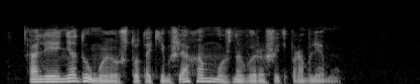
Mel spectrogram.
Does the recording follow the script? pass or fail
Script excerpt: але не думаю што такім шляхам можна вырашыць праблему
pass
